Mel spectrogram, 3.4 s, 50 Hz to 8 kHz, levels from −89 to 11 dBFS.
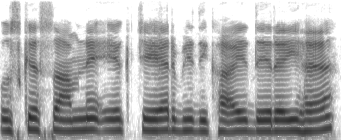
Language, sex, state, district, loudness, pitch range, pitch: Hindi, male, Jharkhand, Deoghar, -13 LUFS, 180-195 Hz, 185 Hz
